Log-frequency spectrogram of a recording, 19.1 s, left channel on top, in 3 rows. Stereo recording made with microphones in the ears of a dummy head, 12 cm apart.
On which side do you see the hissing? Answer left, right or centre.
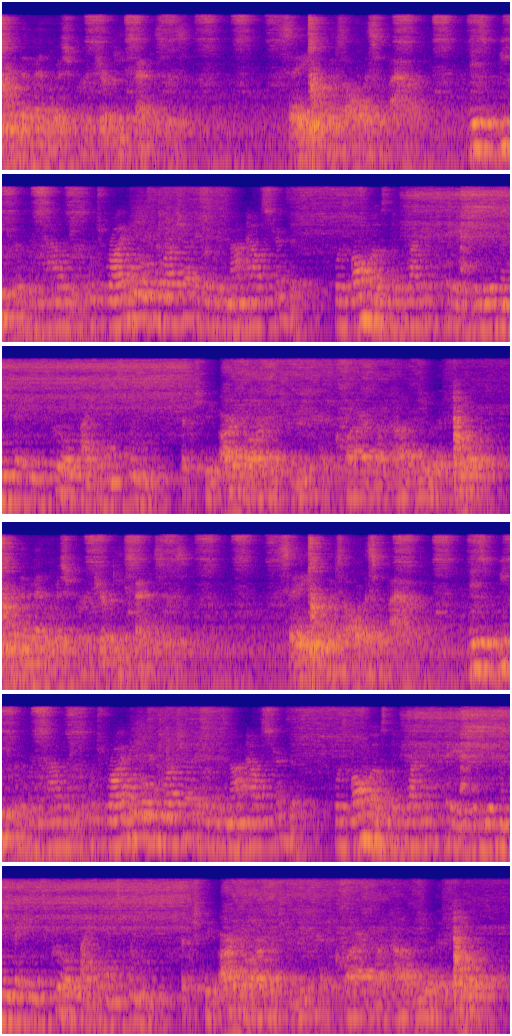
centre.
